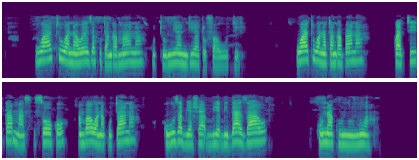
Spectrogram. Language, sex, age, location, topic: Swahili, female, 18-24, Kisumu, finance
